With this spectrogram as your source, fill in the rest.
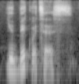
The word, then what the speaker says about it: ubiquitous: British English ubiquitous. American English stress on the second syllable.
